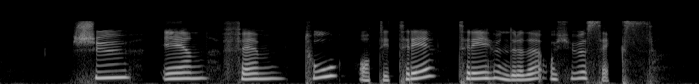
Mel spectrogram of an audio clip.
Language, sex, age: Norwegian, female, 48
